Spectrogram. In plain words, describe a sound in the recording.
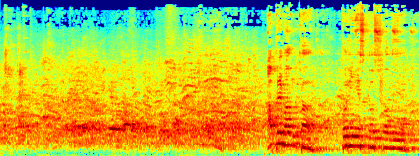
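A crowd of guests chatters in a large echoing hall.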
